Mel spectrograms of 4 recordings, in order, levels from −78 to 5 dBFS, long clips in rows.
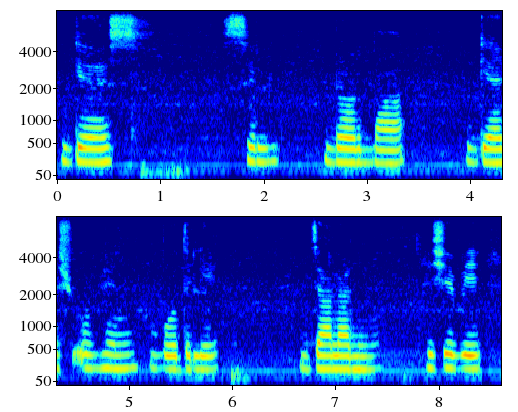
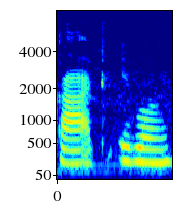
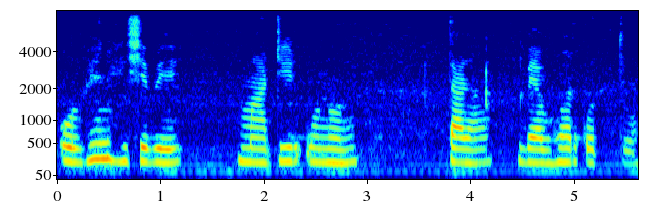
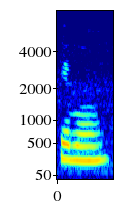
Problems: constant background noise, background conversations at intervals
